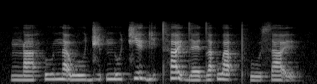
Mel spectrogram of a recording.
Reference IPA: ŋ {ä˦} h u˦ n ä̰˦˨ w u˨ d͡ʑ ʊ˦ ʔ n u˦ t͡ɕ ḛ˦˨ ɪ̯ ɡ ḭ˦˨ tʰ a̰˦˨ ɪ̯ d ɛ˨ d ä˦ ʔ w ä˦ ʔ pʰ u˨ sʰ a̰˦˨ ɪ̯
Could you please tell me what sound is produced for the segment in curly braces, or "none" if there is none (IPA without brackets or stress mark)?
ä˨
